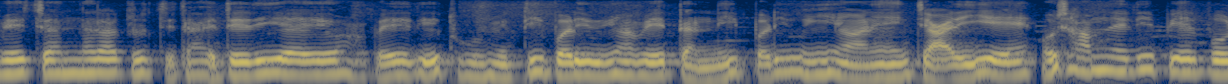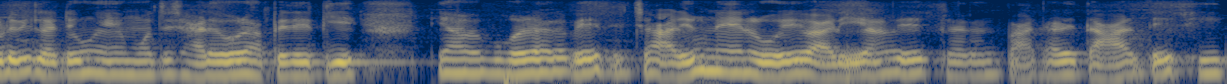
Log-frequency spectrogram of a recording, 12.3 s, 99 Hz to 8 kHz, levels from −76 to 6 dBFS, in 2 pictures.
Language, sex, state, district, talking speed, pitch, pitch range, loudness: Hindi, male, Jharkhand, Jamtara, 135 wpm, 170 Hz, 155-180 Hz, -20 LUFS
